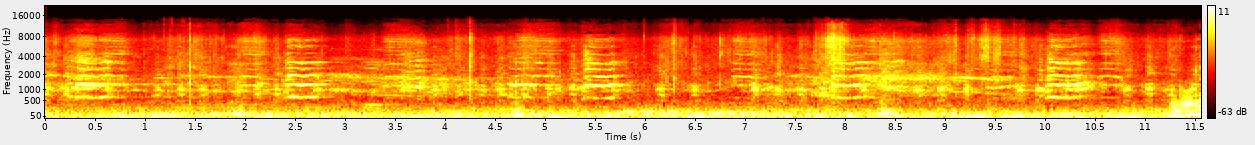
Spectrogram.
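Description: Labuyo junglefowl chickens clucking and crowing nearby, repeated calls layered over one another with steady outdoor background, no talking.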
